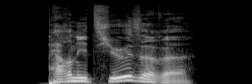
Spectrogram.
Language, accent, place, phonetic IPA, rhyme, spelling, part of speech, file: German, Germany, Berlin, [pɛʁniˈt͡si̯øːzəʁə], -øːzəʁə, perniziösere, adjective, De-perniziösere.ogg
- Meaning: inflection of perniziös: 1. strong/mixed nominative/accusative feminine singular comparative degree 2. strong nominative/accusative plural comparative degree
